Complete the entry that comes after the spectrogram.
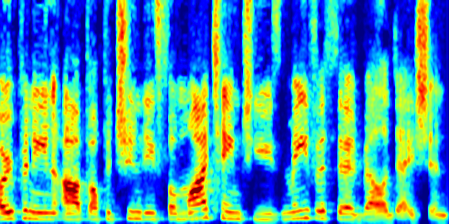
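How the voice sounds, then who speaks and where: Against a quiet background, a woman with an animated tone speaks at a moderate pace with ordinary pitch variation. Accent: Australian. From Australia. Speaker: network marketing director. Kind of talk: team training webinar. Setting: video call from home. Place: home room. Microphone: earbuds.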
